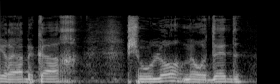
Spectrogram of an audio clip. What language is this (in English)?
Hebrew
